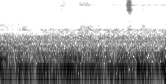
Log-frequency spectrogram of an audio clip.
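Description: Near silence: room tone, with a faint low hum.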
